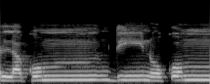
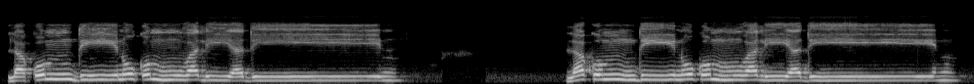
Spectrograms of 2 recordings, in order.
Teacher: لکم اور دینکم پر میم ظاہر کریں گے لیکن لمبا غنہ نہیں ہوگا۔ اگر لکم دینکم ایسے پڑھیں گے تو یہ غلط ہوگا، ان دونوں میم پر غنہ نہیں ہے۔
